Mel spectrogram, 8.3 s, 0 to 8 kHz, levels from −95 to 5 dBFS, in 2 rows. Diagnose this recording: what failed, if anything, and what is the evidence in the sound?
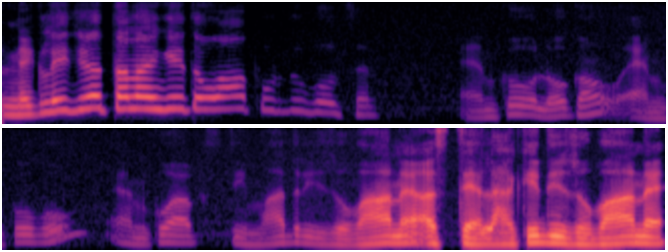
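The call processing stage is at fault, specifically automatic gain rising. Around 1 s the talker drops back from the mic. The gain then climbs about 4 dB from 1.01 to 2.49 s and about 8 dB more from 3.12 to 6.35 s, so voice and room noise swell up together.

Automatic gain falling follows. The talker comes back in near 6 s, and with all that boost applied it arrives loud. From 6.44 to 8.07 s the gain control eases down about 3 dB, and the background sinks right along with the voice, which gives away the gain stage.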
